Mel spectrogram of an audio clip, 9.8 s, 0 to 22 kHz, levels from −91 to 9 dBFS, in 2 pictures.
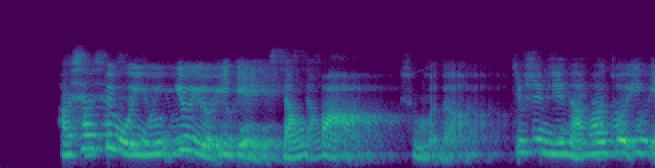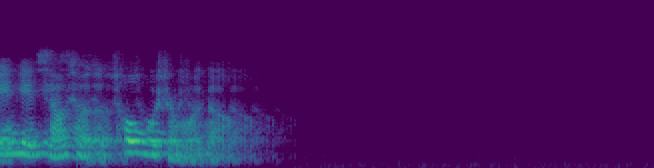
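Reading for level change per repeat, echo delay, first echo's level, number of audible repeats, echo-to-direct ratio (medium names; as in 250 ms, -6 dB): -11.0 dB, 163 ms, -10.5 dB, 3, -10.0 dB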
